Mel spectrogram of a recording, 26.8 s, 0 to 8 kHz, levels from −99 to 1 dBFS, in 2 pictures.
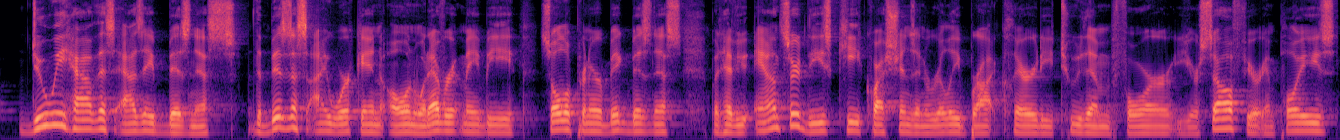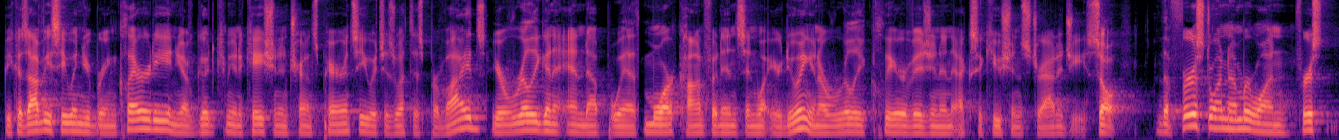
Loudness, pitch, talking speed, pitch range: -27 LUFS, 115 Hz, 185 wpm, 105-135 Hz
